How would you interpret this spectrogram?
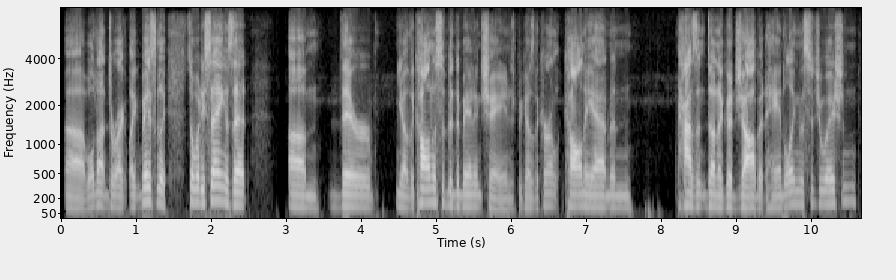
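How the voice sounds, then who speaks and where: Male game master, casual halting narration, smooth voice, close dry slightly dull recording. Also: mid-range voice, a bit bright, dry recording. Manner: casual, halting, improvising as he goes. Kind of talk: improvised narration of a tabletop roleplaying game.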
